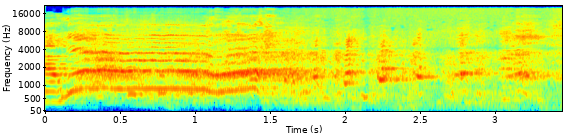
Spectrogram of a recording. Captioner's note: audience laughing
